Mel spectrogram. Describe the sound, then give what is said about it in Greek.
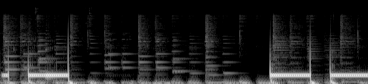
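Steady electronic telephone ringback tone heard while a radio morning show places a birthday wake-up call to a listener, sounding in two pairs of long beeps separated by a pause, with faint background music underneath and no talking. “Πάμε να πάρουμε την Κατερίνα τηλέφωνο που είχε γενεθλία”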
